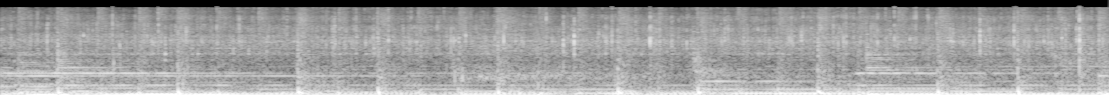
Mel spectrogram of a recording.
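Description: Skewered chicken chullu kabab sizzling steadily as it shallow-fries in a little oil in a frying pan.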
